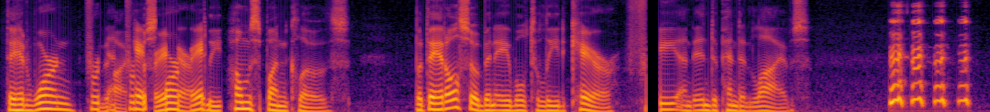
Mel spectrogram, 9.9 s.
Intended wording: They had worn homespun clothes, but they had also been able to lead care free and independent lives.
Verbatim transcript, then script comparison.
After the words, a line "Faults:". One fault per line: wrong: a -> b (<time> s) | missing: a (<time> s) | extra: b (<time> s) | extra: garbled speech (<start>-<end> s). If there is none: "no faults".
They had worn [garbled] homespun clothes, but they had also been able to lead care free and independent lives.
Faults:
extra: garbled speech (0.8-2.2 s)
